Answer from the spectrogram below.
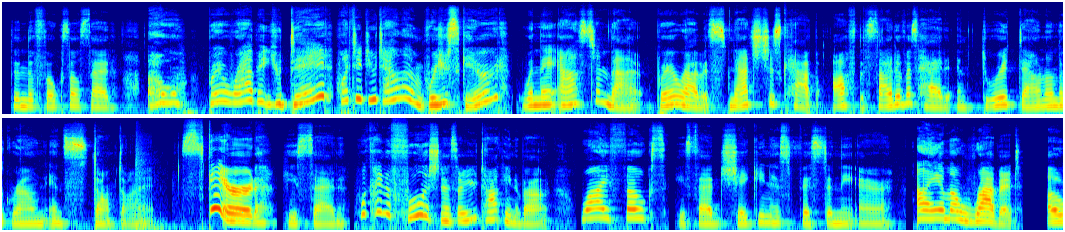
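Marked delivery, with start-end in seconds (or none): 1.5-5.0 high, eager gasping questions; amazed eager folks. Acted. Folks amazed at the rabbit's tale. 12.4-13.3 loud, offended bark; indignant outburst. Acted. Rabbit stomping his cap, outraged at the folks. 14.2-17.3 indignant bluster. Acted. Rabbit shaking his fist at the doubting folks.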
